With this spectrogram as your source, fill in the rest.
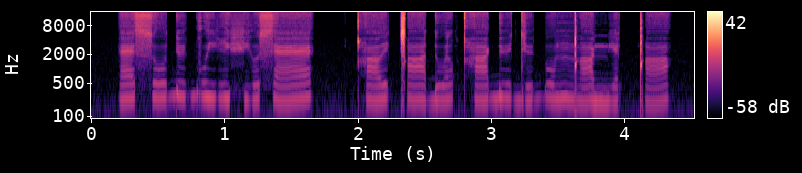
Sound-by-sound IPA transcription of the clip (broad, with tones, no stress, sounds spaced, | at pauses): æ˩˥ s o˩˥ ɗ y˩˥ ɡ u˩˧˩ j i˩˧˩ fʲ o˩˥ s æ˩˥ | qʰ o˩˥ e̯ ǀ ɑ˩˧˩ ɗ u˩˥ l qʰ æ˩˥ ɠ y˩˧˩ d y˩˥ ɠ o˩˥ ŋ͡ǃ ɑ˩˧˩ mʲ æ˩˥ ǃ ɑ˩˥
